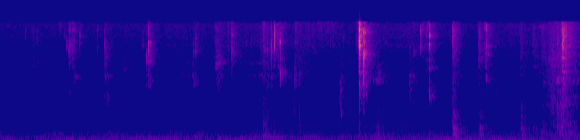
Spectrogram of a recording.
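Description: Faint chewing: a person eating, with scattered small mouth clicks and one sharper click about three and a half seconds in.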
